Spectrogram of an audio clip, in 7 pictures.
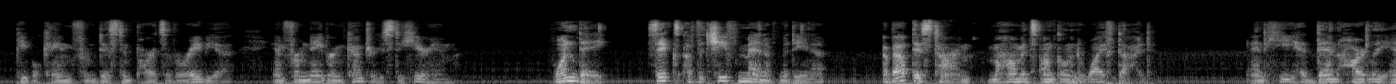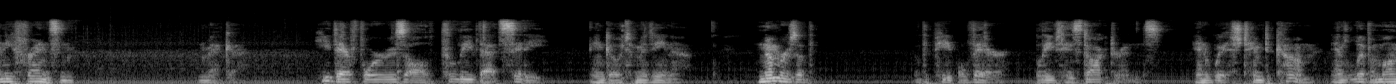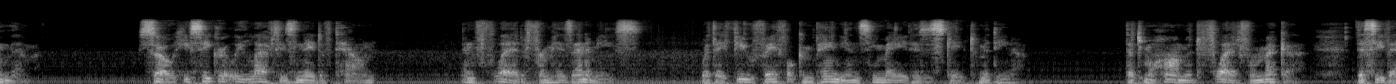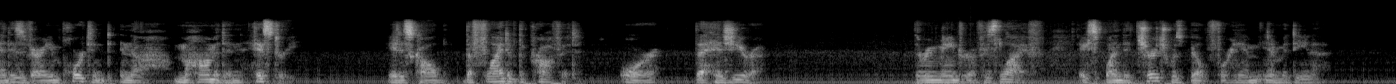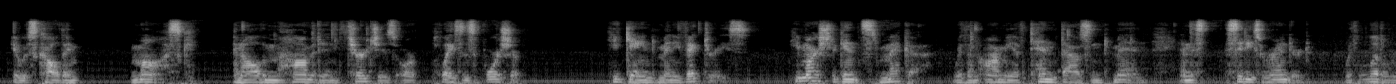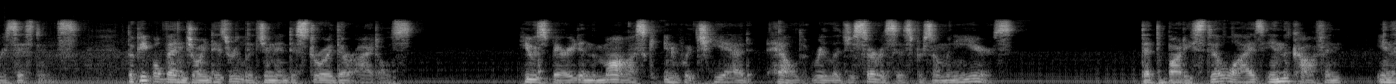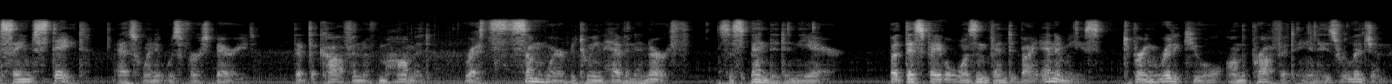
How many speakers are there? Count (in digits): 1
